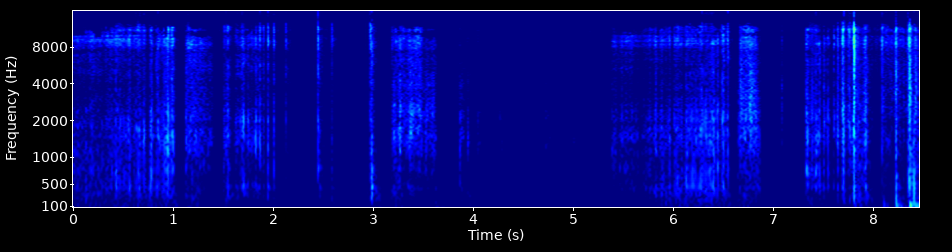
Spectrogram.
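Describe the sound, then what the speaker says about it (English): Scissors snip paper for a craft game in quick bursts of close, crisp cutting and scratching, with a silent pause in the middle before the cutting resumes. "So you're just going to cut just a teeny weeny little bit out of each of these, and you're going to cut straight up."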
